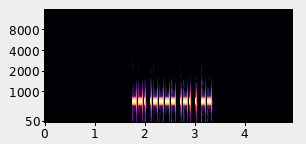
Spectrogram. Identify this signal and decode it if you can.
Morse code, heard as a keyed tone, about 40 wpm, 700 Hz. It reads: G1REM
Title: DXCC-100 Call Signs - 5 Characters - 40wpm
